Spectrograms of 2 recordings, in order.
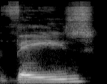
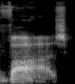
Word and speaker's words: vase: can pronounce either way like Vaes and Vaz something that you put flowers in right it's a vase or a Vaz right okay so let's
